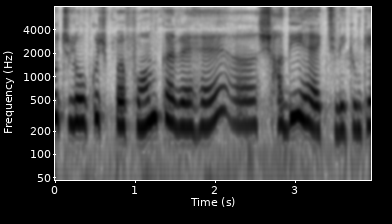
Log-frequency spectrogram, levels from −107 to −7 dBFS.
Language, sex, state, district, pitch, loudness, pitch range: Hindi, female, Bihar, West Champaran, 245 Hz, -13 LUFS, 230-285 Hz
